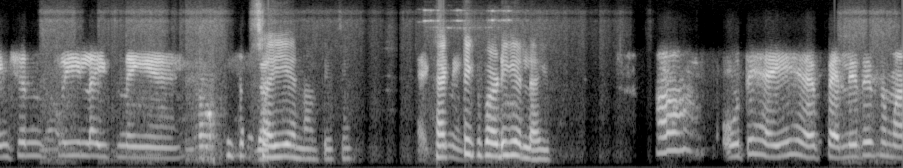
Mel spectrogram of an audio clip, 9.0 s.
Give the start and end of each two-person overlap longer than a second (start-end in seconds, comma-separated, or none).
none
